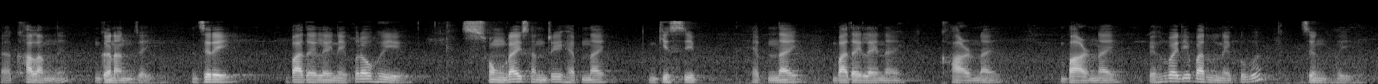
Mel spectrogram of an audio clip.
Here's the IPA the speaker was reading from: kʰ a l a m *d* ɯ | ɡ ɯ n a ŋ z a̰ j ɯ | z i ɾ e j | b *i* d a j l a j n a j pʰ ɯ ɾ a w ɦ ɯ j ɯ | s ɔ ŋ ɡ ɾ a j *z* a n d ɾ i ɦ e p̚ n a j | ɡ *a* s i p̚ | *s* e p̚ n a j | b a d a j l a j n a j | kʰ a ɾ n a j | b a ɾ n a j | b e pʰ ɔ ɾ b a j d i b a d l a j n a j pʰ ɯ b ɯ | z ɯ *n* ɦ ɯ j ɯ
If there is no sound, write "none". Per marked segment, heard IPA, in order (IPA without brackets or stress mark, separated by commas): n, a, s, i, h, ŋ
